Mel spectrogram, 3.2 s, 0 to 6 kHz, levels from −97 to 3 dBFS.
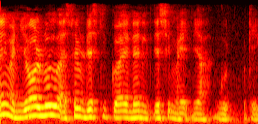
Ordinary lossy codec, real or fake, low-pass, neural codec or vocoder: MP3, 48 kbps; real; 5.4 kHz; none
